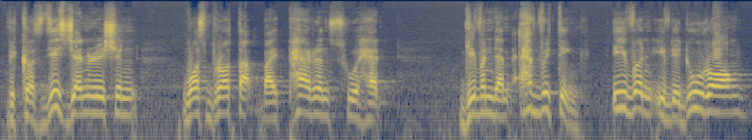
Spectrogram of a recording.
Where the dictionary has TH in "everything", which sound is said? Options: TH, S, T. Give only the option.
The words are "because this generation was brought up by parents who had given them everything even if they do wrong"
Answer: T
